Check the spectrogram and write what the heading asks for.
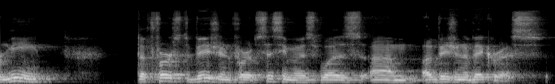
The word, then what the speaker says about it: Ipsissimus: Epissimus? Ipsissimus.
